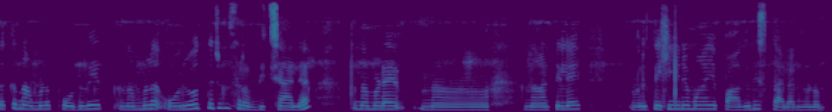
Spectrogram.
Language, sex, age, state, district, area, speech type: Malayalam, female, 30-45, Kerala, Kottayam, rural, spontaneous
